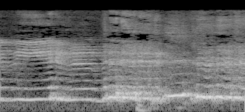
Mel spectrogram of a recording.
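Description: A young child's high-pitched voice held in one long, drawn-out squeal, its pitch wavering near the end.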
